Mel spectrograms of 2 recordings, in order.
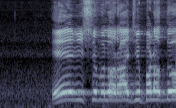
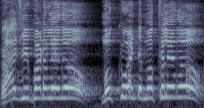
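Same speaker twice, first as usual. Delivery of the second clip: emphatic declaration; 7 semitones higher, 4 dB louder than usual. Real, not acted. Emphatic point about Jesus.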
